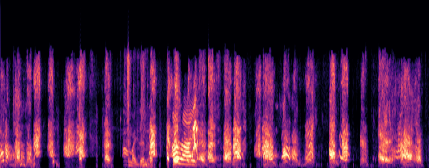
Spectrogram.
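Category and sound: animal, dogs barking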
